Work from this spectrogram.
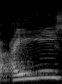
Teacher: ஐ சொல்லும்போது அது ஈ அசையில முடியும்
